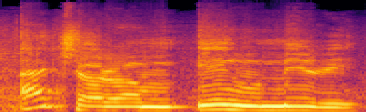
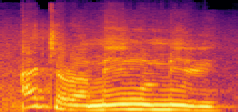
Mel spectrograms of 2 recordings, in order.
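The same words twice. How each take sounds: First: Each word is pronounced fully and separately. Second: The words are linked together in speech.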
